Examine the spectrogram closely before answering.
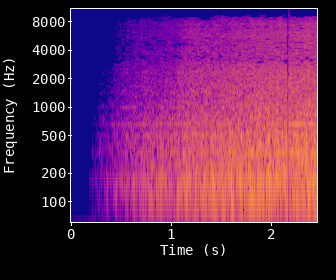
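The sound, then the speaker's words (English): A helicopter hovers above trees, its low, broad rotor rumble fading in from silence and swelling steadily louder into an even, sustained roar. “Do you see it right above the trees there? That's the helicopter. And you see people descending from it.”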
